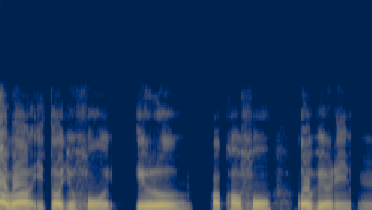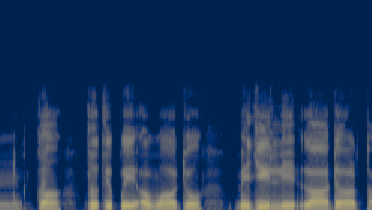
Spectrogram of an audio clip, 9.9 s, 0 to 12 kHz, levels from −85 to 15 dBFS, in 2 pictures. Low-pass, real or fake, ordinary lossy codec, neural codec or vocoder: 7.2 kHz; fake; none; codec, 16 kHz, 16 kbps, FunCodec, trained on Chinese and English, 50 frames a second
